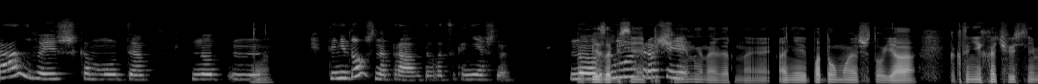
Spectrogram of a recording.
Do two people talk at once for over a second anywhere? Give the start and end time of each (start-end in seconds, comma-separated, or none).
5.8-7.0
